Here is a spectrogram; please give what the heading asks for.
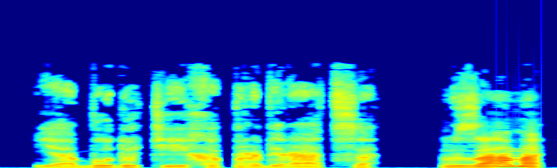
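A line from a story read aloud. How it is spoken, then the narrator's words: Insinuating question. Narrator (Russian): вкрадчиво переспросил Снег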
